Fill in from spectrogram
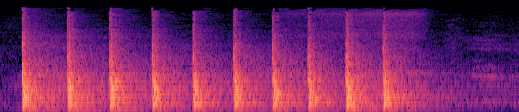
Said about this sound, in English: He goes over and knocks on another door.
